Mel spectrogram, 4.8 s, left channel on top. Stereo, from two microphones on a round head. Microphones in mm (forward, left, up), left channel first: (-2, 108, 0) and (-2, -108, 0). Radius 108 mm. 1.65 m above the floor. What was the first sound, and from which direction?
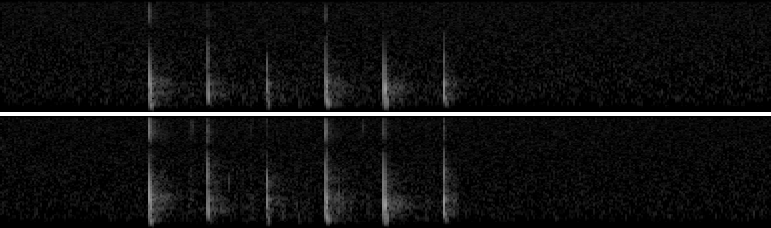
Running footsteps, 45° right (ahead or behind).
